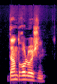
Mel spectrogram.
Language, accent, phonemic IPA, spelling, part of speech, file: French, France, /dɑ̃.dʁɔ.lɔ.ʒi/, dendrologie, noun, LL-Q150 (fra)-dendrologie.wav
- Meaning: dendrology (the study of trees and other woody plants)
